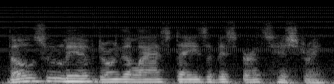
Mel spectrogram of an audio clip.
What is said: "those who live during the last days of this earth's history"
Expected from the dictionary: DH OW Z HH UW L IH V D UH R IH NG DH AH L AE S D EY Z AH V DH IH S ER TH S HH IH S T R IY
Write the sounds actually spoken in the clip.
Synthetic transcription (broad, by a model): DH OW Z HH UW L IH V D UH R IH NG DH AH L AE S D EY Z AH V DH IH S ER TH S HH IH S T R IY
